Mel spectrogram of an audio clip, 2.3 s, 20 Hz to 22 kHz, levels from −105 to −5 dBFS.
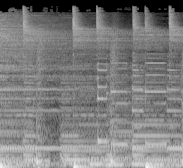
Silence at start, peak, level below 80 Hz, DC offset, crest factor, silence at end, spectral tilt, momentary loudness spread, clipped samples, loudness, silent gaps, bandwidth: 0 s; -6 dBFS; -28 dBFS; under 0.1%; 16 dB; 0 s; -4.5 dB/octave; 3 LU; under 0.1%; -23 LUFS; none; 19 kHz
